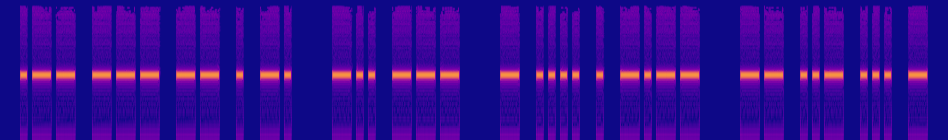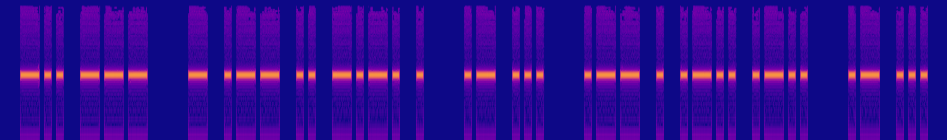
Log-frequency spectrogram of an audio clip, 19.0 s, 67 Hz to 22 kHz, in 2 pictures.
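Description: Morse code, heard as a keyed tone, about 20 wpm, 1000 Hz. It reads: WOMEN DO THEY MUST DO TWICE AS WELL AS
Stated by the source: Morse quote practice at 20 wpm.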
